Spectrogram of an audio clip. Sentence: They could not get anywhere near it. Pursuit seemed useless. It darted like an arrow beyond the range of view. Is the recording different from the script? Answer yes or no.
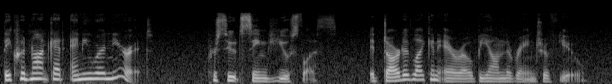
no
